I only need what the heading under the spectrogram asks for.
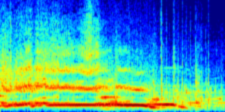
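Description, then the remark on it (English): An audience cheers loudly in a long, high, sustained shout that slides downward, then scattered sharp hand claps break out as they clap their hands for God and the cheering fades. “You see, as you are clapping, God is creating things in your life.”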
